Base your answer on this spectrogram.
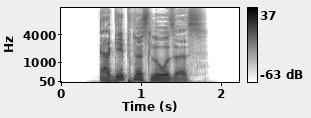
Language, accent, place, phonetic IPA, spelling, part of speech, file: German, Germany, Berlin, [ɛɐ̯ˈɡeːpnɪsloːzəs], ergebnisloses, adjective, De-ergebnisloses.ogg
- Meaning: strong/mixed nominative/accusative neuter singular of ergebnislos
